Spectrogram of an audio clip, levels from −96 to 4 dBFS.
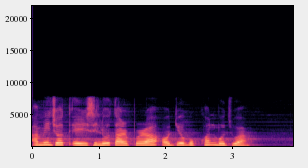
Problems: none marked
